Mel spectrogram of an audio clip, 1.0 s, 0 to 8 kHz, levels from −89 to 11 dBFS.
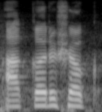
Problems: constant background noise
